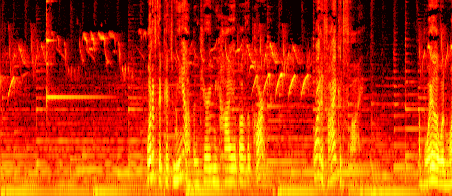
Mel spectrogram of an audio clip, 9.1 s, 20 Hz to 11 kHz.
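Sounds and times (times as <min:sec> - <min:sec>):
flock of small birds chirping in a park: 0:00.0 - 0:07.0
speech: 0:02.9 - 0:05.6, 0:06.3 - 0:07.3, 0:08.4 - 0:09.0.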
